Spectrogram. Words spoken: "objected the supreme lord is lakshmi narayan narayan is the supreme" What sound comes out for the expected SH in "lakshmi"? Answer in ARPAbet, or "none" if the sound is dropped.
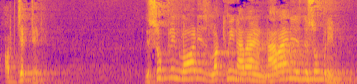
none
